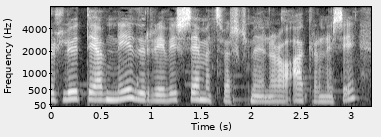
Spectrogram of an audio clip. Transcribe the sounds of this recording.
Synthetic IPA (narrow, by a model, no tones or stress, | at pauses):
ʏl̥ʏːt̪ɪavnɪːðʏɾrɪːvɪsɛːmɛn̥t̪svɛr̥ksmɪːðɪnaɾa̰wʔa̰ːkɾanɛsɪ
